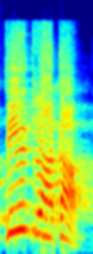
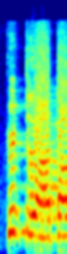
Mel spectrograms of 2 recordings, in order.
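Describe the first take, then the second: First: "पीट" with a long, held ee; long vowel. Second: "पिट" with a short i; short vowel. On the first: Teacher shows the difference to students, long ee in "पीट". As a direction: draw out the ee in "पीट". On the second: Teacher shows the difference to students, short i in "पिट". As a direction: close "पिट" quickly on the T. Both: Shown as a demonstration. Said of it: "फर्क पड़ रहा है कि नहीं".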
